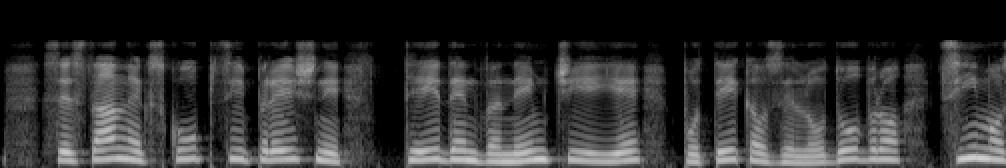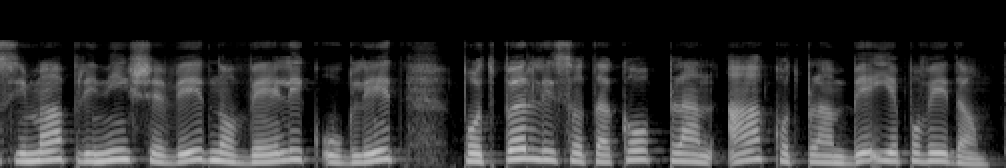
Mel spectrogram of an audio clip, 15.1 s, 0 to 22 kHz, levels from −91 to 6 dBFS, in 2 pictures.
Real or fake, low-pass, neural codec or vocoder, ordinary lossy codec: real; none; none; none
